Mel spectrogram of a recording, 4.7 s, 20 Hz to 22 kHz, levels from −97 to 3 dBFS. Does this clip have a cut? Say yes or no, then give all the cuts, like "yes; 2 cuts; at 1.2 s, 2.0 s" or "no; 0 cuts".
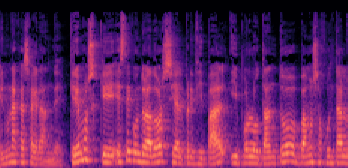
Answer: no; 0 cuts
